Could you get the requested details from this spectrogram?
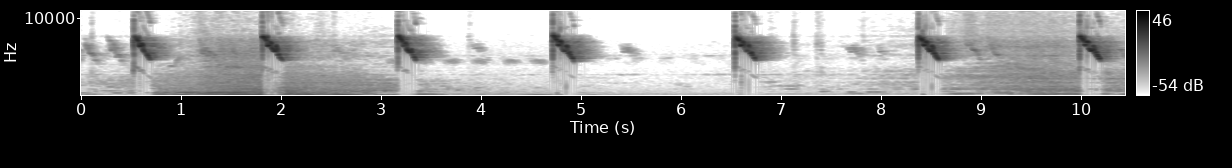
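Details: White-eye of the buxtoni type giving its call, used to lure silent white-eyes into singing: seven sharp high downslurred chirps, irregularly spaced, with bursts of low rumbling and hiss between some.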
